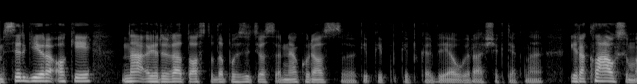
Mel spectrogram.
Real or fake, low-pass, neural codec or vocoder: real; 7.2 kHz; none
